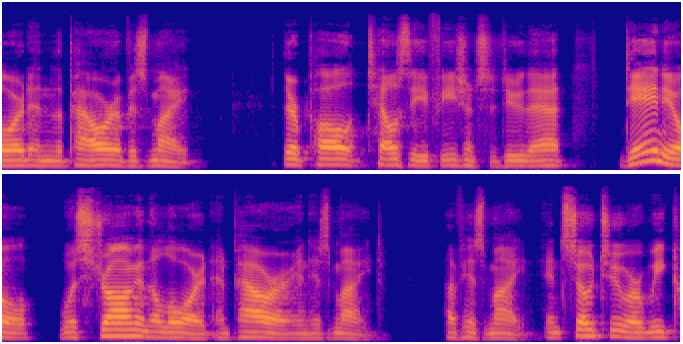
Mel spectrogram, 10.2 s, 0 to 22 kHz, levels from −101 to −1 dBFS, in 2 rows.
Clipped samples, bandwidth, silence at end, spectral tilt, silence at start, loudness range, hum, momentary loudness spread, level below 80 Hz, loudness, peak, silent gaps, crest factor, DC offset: under 0.1%; 16 kHz; 0 s; -3.5 dB/octave; 0 s; 4 LU; none; 11 LU; -76 dBFS; -29 LUFS; -10 dBFS; 1.57-1.73 s, 4.55-4.63 s, 5.40-5.51 s, 8.01-8.13 s, 8.21-8.40 s; 20 dB; under 0.1%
